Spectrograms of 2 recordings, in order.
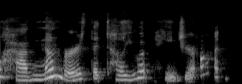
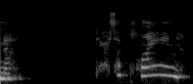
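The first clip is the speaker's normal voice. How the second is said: breathy hushed whisper, drawn out slowly; 9 semitones higher, 10 dB quieter, much slower than usual. Acted. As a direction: whisper it like a secret to little kids. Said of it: "whispered aside to children".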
